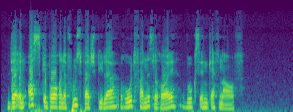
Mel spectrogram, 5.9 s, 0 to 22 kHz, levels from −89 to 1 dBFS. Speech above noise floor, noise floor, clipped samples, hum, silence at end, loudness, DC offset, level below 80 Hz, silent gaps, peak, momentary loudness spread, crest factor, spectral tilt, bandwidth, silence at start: 37 dB; -49 dBFS; under 0.1%; none; 1.05 s; -12 LUFS; under 0.1%; -26 dBFS; none; 0 dBFS; 6 LU; 12 dB; -5.5 dB/octave; 13 kHz; 0.15 s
